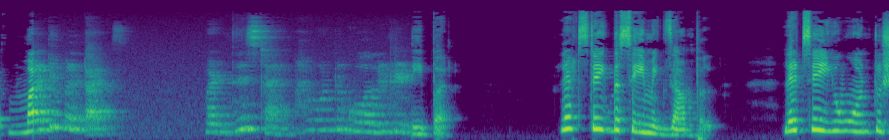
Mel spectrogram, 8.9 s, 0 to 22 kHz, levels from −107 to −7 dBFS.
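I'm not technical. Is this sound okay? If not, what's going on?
No. From 0.33 to 4.11 seconds the speech turns hollow, distant and quieter. That is a switch to a distant microphone, likely from the close one failing.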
